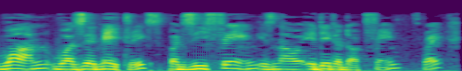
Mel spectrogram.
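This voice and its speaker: A man's somewhat breathy, fairly high voice with ordinary pitch variation and audible room echo. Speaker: instructor. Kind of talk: lecture. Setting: web session. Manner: fast.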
